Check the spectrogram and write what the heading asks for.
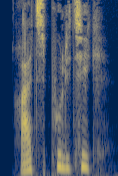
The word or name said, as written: retspolitik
